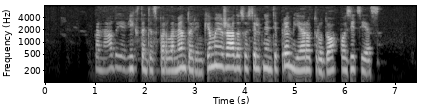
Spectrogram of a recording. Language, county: Lithuanian, Klaipėda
